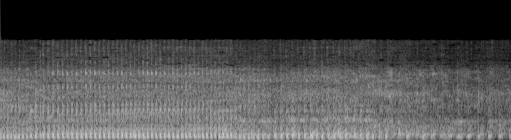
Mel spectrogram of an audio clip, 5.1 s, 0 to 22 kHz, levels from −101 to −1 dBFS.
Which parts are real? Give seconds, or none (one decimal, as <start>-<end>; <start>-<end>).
0.4-3.5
